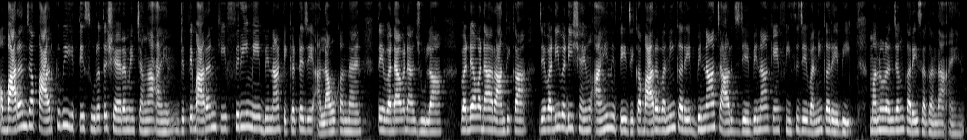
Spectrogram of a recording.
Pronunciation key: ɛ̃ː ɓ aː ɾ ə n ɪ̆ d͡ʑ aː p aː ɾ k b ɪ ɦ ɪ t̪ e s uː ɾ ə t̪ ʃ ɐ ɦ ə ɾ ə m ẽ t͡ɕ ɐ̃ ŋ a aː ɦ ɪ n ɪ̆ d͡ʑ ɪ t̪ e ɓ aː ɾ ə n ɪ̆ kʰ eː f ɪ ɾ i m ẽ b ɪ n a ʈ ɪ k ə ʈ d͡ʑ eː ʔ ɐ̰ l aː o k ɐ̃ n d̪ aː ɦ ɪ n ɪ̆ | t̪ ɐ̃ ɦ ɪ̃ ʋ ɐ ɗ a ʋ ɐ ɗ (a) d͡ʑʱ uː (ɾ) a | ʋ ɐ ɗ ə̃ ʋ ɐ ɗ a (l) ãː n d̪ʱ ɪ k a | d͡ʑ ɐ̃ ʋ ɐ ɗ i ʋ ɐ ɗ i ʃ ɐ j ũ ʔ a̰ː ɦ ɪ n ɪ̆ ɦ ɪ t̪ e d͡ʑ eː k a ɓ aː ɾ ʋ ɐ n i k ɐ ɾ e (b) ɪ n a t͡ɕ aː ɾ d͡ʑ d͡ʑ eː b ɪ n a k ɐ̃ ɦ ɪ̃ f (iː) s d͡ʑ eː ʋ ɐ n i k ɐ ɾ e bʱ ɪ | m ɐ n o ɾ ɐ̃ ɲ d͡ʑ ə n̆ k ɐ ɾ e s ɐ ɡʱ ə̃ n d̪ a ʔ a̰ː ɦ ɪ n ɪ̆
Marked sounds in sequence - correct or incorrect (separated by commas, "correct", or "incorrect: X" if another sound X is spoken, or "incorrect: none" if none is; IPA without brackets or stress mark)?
correct, incorrect: l, incorrect: ɾ, correct, correct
